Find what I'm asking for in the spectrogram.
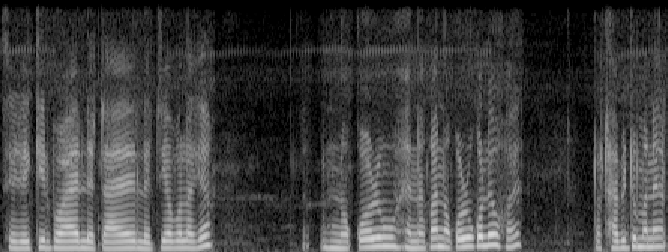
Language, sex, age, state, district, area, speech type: Assamese, female, 18-30, Assam, Sivasagar, rural, spontaneous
